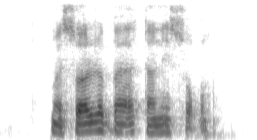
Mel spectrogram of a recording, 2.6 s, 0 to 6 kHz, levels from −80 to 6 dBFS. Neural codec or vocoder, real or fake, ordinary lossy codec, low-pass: vocoder, 22.05 kHz, 80 mel bands, WaveNeXt; fake; Opus, 64 kbps; 5.4 kHz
